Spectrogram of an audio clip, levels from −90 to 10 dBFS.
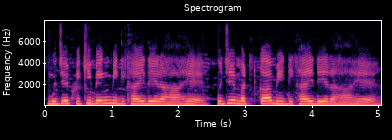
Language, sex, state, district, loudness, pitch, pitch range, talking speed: Hindi, female, Arunachal Pradesh, Longding, -16 LUFS, 235 Hz, 220-260 Hz, 180 wpm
